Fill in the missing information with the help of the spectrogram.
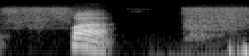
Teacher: Nah, kita perhatikan secara makhrajnya, huruf fa itu ujung gigi seri atas ya, ujung gigi seri atas itu bertemu dengan perut bibir bawah ya. Jadi seperti kita meniup di huruf fa. Nah ini ujung gigi seri atasnya ya, bertemu dengan bibir bawah ya, perut bibir bawah.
